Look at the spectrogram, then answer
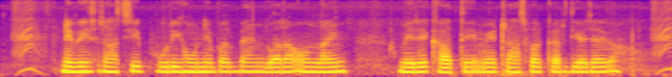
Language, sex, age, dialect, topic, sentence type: Hindi, male, 18-24, Garhwali, banking, question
